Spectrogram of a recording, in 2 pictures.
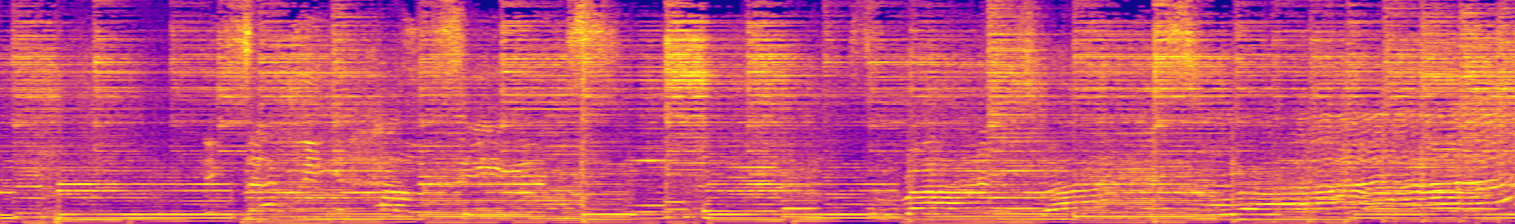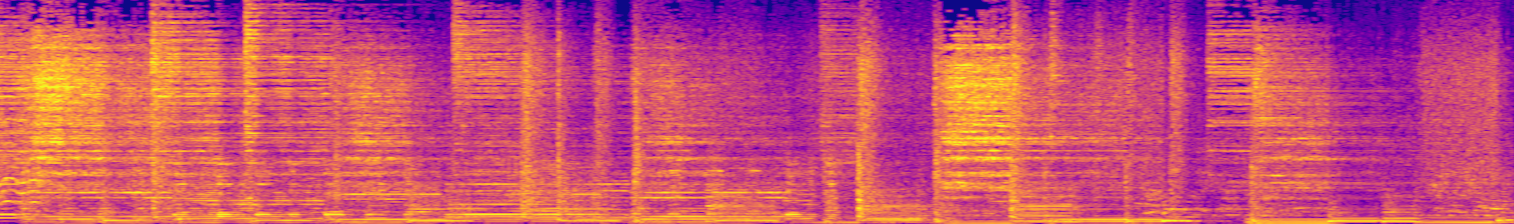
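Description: Live band music in a blues-rock style: guitar and drums with singing, notes sliding in pitch partway through.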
